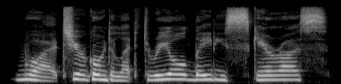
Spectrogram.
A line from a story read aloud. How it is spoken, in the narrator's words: Dean scoffs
